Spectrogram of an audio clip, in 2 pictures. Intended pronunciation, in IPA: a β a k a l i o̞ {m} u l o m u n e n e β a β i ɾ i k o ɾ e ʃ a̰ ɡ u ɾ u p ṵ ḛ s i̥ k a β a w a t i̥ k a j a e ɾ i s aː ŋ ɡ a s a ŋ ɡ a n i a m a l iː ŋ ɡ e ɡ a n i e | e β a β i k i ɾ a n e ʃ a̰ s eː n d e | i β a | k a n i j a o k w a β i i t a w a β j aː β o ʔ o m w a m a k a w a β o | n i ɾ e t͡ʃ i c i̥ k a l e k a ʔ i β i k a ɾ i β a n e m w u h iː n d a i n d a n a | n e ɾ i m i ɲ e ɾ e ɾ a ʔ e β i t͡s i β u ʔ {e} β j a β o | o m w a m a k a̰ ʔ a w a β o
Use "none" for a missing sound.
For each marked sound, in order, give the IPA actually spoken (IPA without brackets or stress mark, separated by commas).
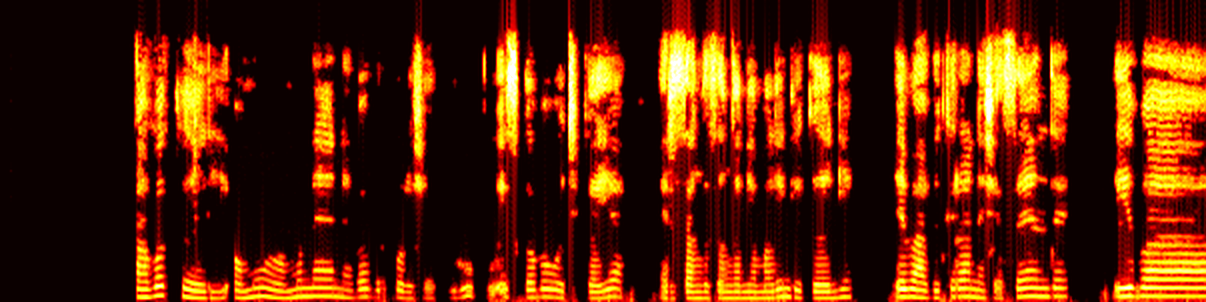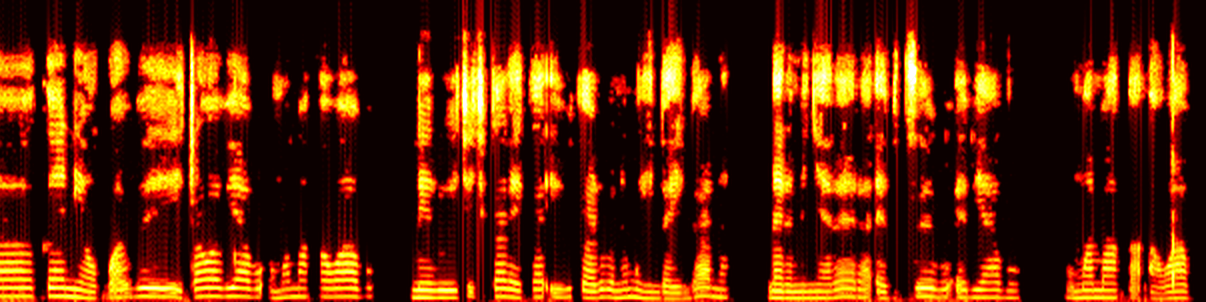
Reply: m, e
